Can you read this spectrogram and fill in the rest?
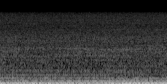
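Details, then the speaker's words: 2000 Toyota Sienna 3.0L V6 idling just after fuel filter replacement, checking for leaks: smooth, steady low hum with no misses, stumbles or ticks; normal idle. "oh yeah running good now let's see if it's leaking"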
